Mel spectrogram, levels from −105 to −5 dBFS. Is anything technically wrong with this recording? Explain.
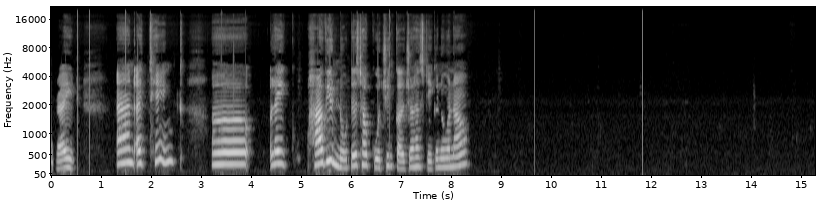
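Yes. From 0.28 s to 15.18 s the speech carries word clock ticks, a steady train of sharp clicks about every fifth of a second, around seventy in all. The digital link is being read by a receiver running on its own clock rather than locked to the sender's, with the two clocks differing by roughly 100 ppm. Each time they slip past one another, one sample is dropped or repeated, producing a brief discontinuity heard as a tick.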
